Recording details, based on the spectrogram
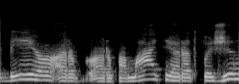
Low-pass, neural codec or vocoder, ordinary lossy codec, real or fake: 7.2 kHz; none; Opus, 16 kbps; real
